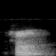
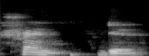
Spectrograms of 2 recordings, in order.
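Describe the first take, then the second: First: The final d is weak or dropped. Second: The final d is clearly pronounced. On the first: The speaker calls it right. "All you have to say is friend" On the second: The speaker calls it wrong. "You don't have to say friend, de"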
